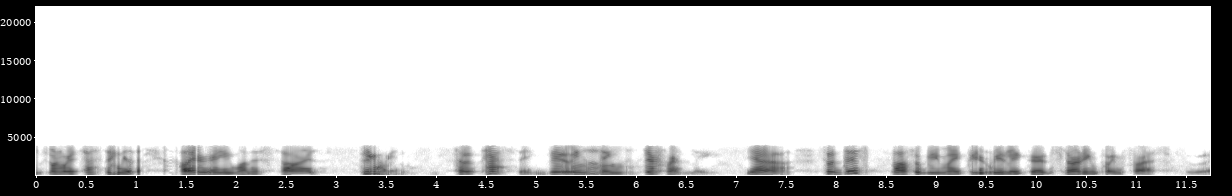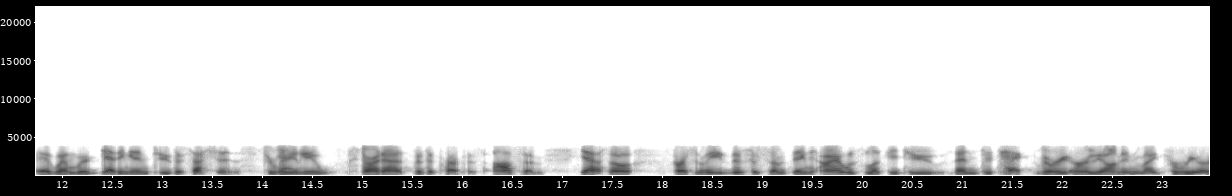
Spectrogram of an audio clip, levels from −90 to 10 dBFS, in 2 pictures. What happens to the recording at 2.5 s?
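At 2.5 s the Codec 2 vocoder is at work, as across the whole clip: speech is rebuilt from pitch and envelope, sounding robotic and buzzy within 300 Hz to 3.6 kHz, which fits about 1.6 kbit/s.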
